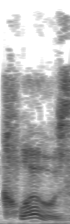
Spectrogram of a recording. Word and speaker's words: close: As or you can year, say, as the year comes to a close. Oh, close. 똑같은 표현이죠. A close. A close. C-L-O-S-E. 근데 네. S가 Z 발음이죠.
